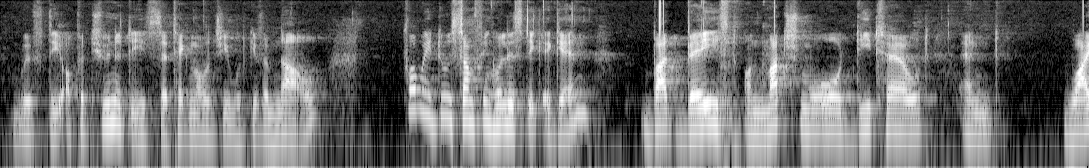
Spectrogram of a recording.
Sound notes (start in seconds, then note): none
